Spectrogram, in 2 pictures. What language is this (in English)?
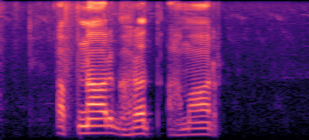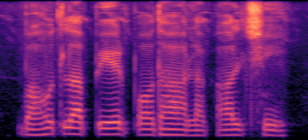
Magahi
